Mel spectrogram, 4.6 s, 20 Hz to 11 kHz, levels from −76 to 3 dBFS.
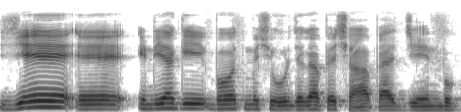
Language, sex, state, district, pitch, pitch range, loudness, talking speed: Hindi, male, Delhi, New Delhi, 125 Hz, 105-135 Hz, -15 LUFS, 170 wpm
